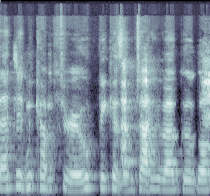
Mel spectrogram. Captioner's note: chuckles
